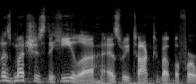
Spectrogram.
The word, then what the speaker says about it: Gila: So the Worm and the Mamba, 2 light drones, the Gila, 2 medium drones, and yes, it is pronounced Gila, and the Rattlesnake, 2 heavy or sentry drones.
